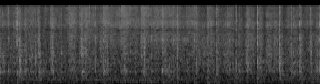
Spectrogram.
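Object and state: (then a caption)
Paper book pages scratched. Fingertips and long painted nails of both hands rub and scratch across the paper pages of a large open paperback illustrated book lying flat on the same illustrated spread. The result is a quiet, continuous, bright, scratchy rustle with irregular soft ticks and almost no low end.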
